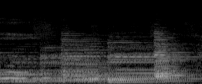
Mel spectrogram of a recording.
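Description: Piano playing soft, sustained chords of a slow ballad, entering in three strokes, while the tail of a held sung note fades away in the first half second. The music dies down toward the end.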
